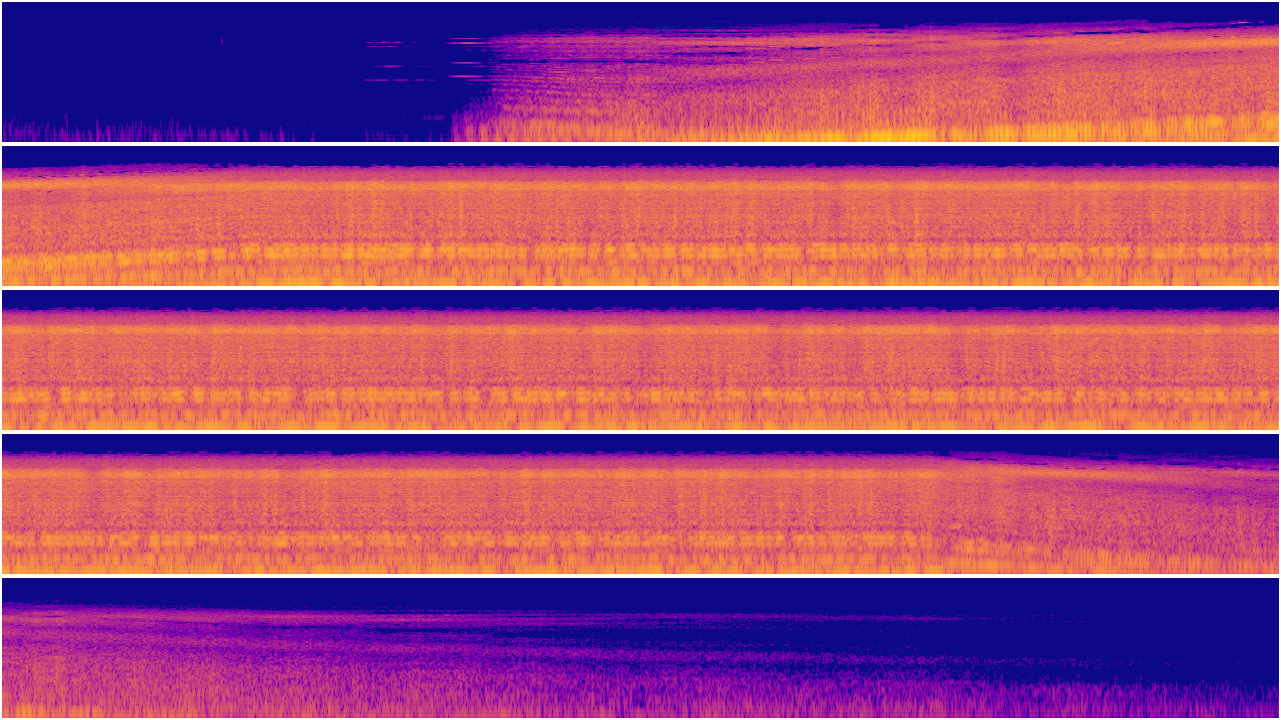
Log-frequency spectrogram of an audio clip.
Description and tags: More sounds from my reaktor engine synth. This one is a large turbine engine buried deep within the body of some mechanical monstrosity of some sort.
